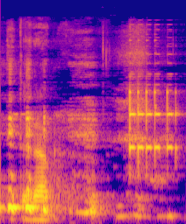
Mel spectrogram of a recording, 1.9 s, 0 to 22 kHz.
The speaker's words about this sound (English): It's the alarm for the podcast because I thought it would have been 2:30.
